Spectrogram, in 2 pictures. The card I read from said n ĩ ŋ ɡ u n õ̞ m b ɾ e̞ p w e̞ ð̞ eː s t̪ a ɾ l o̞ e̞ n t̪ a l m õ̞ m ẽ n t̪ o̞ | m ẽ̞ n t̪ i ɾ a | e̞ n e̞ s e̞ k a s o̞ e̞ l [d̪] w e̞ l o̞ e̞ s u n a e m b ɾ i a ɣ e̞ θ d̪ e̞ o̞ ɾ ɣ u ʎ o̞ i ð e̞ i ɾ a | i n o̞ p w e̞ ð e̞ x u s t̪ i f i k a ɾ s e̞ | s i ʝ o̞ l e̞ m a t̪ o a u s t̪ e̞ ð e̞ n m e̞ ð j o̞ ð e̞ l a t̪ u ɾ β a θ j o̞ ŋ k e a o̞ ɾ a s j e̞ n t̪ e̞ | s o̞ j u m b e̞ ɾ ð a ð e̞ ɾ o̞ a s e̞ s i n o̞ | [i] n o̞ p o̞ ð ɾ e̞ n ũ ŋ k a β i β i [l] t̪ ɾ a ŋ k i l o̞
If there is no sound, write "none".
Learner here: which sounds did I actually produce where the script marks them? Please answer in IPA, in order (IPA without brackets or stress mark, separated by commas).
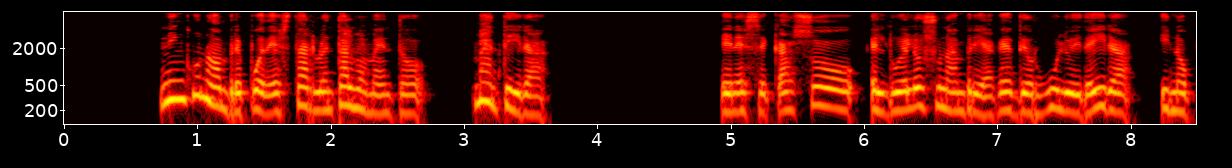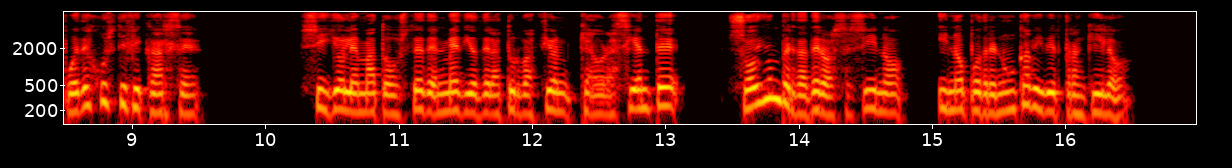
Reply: d̪, i, ɾ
